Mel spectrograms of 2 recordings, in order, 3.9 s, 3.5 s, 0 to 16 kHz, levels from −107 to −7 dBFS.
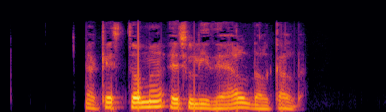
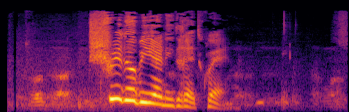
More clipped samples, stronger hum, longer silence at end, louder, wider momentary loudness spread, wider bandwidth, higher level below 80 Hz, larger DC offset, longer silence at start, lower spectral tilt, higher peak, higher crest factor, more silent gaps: neither; neither; about the same, 0.85 s vs 0.85 s; second, -25 LUFS vs -19 LUFS; second, 15 LU vs 26 LU; second, 8 kHz vs 11 kHz; first, -56 dBFS vs -78 dBFS; neither; first, 0.85 s vs 0.35 s; first, -6.5 dB/octave vs -3.5 dB/octave; about the same, -6 dBFS vs -4 dBFS; about the same, 20 dB vs 18 dB; neither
